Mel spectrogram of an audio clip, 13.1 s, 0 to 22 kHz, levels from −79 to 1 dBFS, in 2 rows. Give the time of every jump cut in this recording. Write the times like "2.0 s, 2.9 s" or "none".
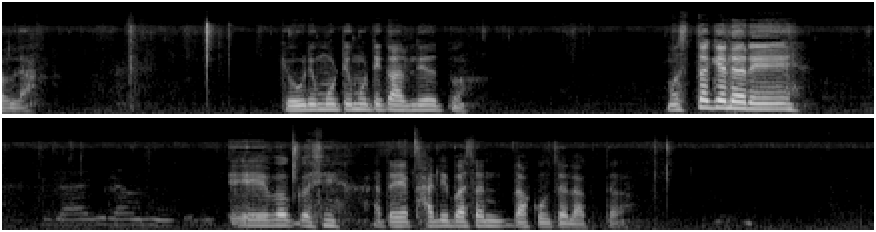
none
